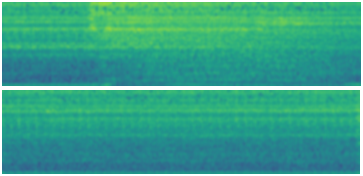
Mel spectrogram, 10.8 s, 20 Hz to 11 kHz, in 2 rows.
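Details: 1999 Jeep Cherokee, junkyard 4.0L inline six just installed, first start: smooth, even idle with a steady low drone, no knocks or misses, no check engine lights; normal idle.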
